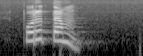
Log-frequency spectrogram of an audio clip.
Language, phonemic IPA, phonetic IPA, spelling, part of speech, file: Tamil, /poɾʊt̪ːɐm/, [po̞ɾʊt̪ːɐm], பொருத்தம், noun, Ta-பொருத்தம்.ogg
- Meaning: 1. match, fit, harmony, agreement, accordance 2. propriety, appropriateness, suitability 3. agreement, bargain, contract, treaty, covenant 4. satisfaction, approbation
